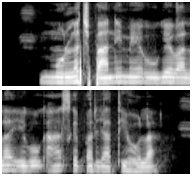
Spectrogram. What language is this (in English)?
Bhojpuri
